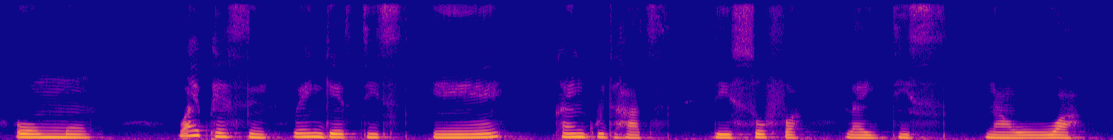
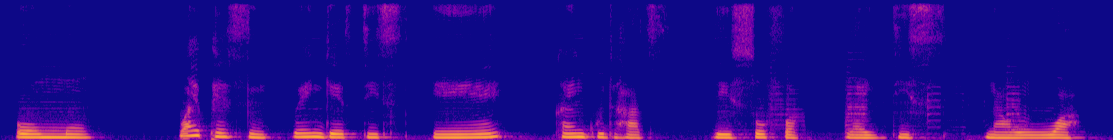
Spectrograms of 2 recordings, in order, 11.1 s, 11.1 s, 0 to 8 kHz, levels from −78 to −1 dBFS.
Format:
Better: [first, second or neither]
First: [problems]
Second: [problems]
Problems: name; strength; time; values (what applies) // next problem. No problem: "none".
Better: first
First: none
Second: noise reduction (neural separator model SepFormer DNS4)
